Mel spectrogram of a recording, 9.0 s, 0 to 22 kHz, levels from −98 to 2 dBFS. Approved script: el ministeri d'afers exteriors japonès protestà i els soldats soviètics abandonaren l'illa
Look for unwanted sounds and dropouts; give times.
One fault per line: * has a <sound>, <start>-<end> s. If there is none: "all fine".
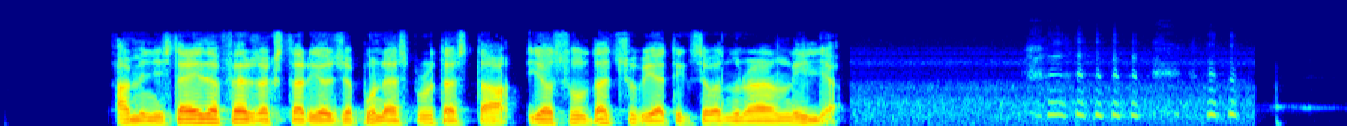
* has a laugh, 6.8-8.4 s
